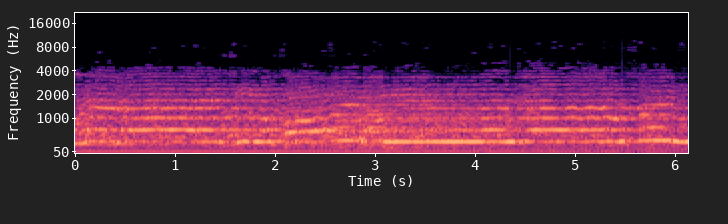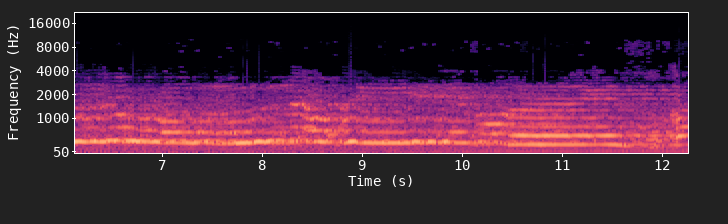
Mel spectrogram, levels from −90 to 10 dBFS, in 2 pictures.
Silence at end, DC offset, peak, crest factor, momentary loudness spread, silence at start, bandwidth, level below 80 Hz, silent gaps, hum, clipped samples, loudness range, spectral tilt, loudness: 0 s; under 0.1%; -2 dBFS; 10 dB; 5 LU; 0 s; 4.5 kHz; -38 dBFS; none; 50 Hz at -35 dBFS; under 0.1%; 1 LU; -9 dB/octave; -13 LUFS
